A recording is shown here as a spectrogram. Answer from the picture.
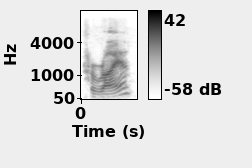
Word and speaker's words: pariah: serve the point that we're going to make the vowel sounds instead of an H sound. Pariah. Pariah. No H sound at all, really.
